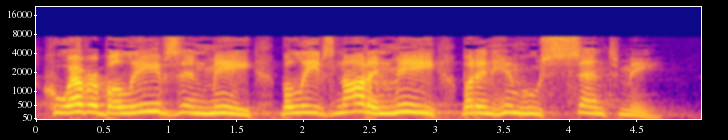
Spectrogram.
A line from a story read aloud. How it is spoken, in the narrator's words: Jesus cried out and said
